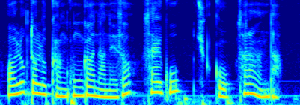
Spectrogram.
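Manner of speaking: usual speaking voice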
